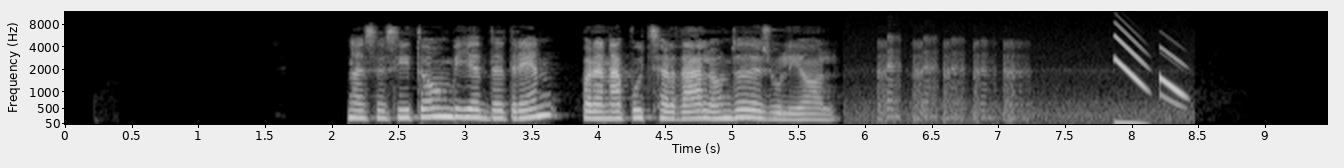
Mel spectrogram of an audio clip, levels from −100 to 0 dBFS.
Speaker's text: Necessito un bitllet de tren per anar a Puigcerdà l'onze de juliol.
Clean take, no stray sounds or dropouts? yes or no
no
